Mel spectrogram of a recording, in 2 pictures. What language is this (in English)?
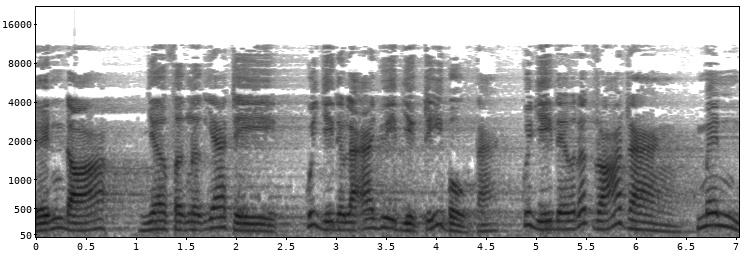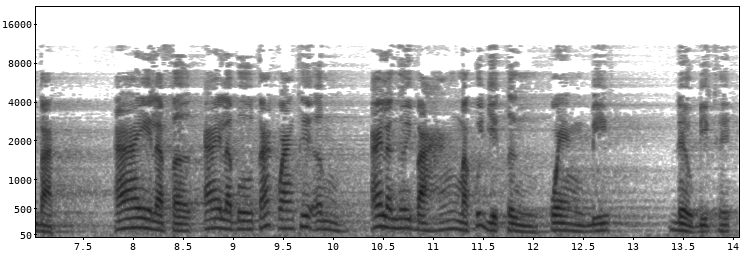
Vietnamese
